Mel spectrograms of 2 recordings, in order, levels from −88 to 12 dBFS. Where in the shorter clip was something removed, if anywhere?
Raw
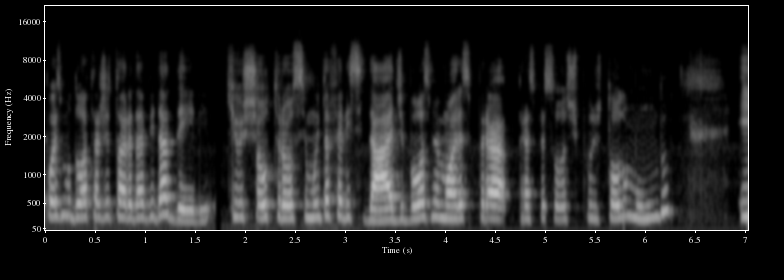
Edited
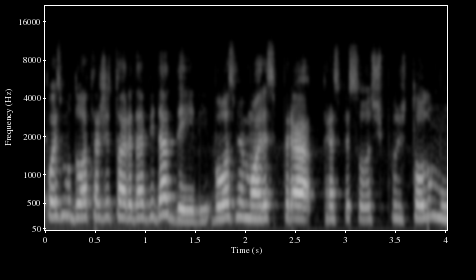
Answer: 1.7 s

